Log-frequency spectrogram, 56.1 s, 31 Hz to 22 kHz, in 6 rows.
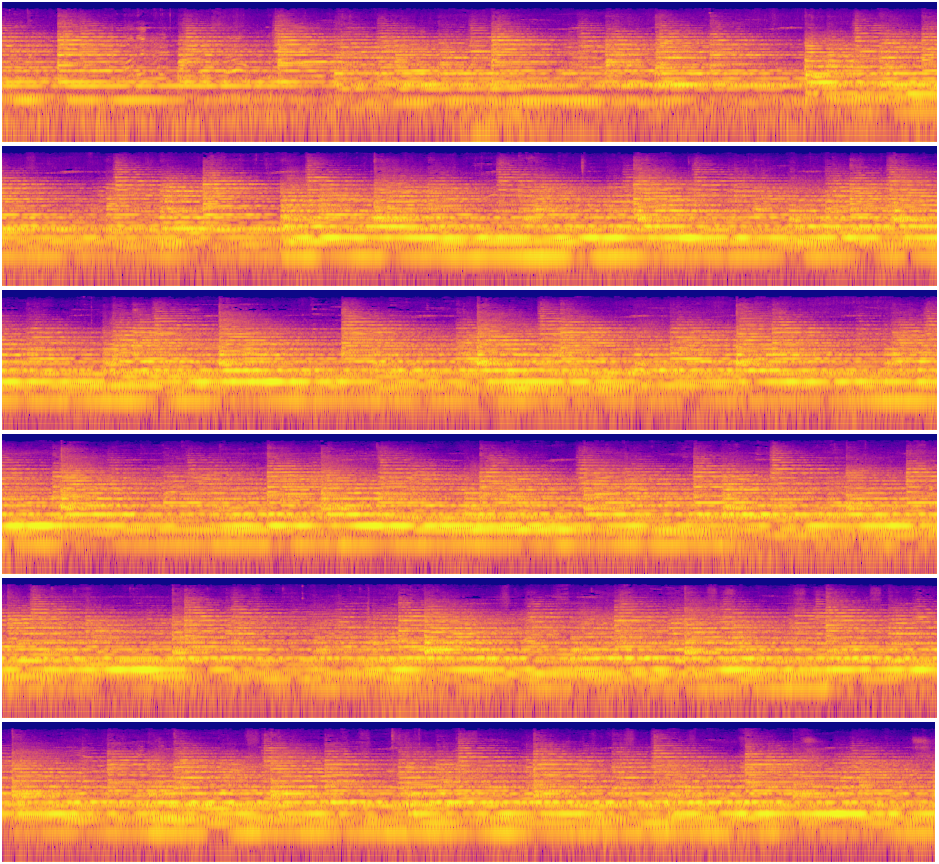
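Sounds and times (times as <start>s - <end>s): church bells ringing: 0.0s - 56.0s.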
